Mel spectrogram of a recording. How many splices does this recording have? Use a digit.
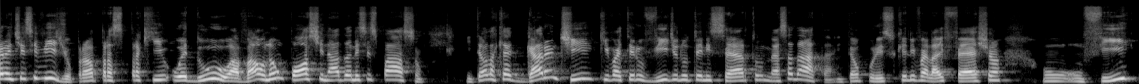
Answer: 1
